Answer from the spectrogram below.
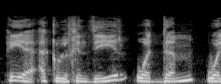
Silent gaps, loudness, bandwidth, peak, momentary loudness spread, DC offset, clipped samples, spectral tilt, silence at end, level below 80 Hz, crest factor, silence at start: none; -14 LUFS; 10 kHz; -2 dBFS; 1 LU; under 0.1%; under 0.1%; -5.5 dB/octave; 0 s; -44 dBFS; 12 dB; 0.05 s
